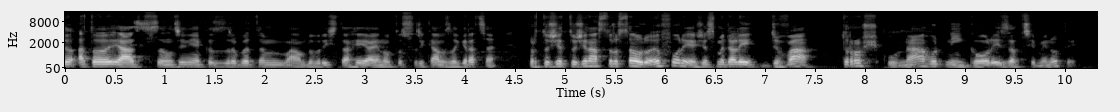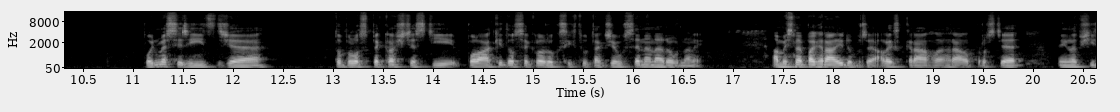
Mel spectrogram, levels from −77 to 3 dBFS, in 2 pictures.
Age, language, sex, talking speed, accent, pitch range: 30-49, Czech, male, 185 wpm, native, 100-130 Hz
